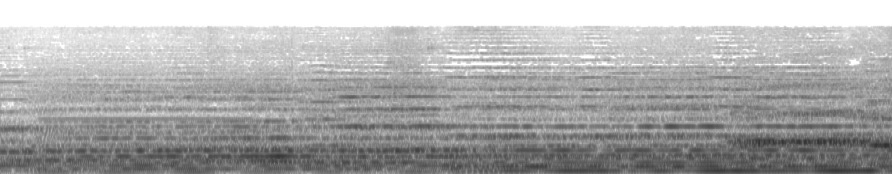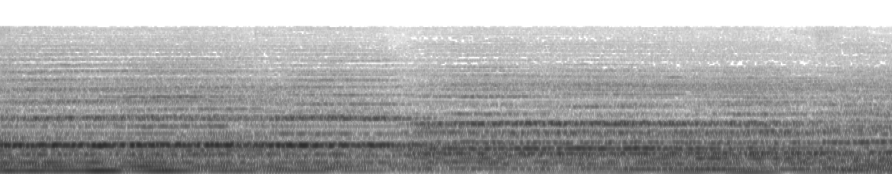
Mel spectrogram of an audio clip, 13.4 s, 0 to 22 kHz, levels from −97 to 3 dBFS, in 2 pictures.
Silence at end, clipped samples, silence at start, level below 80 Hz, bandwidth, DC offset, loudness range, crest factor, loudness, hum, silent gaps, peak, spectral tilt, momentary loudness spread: 0 s; under 0.1%; 0 s; -44 dBFS; 11.5 kHz; under 0.1%; 6 LU; 16 dB; -25 LUFS; none; none; -8 dBFS; -7.5 dB/octave; 8 LU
